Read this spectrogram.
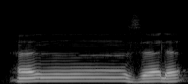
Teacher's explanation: ونعطي الزاي حقه فنعطيه جميع الصفات الواردة فيه وخاصة صفة الجهر، ولكن نحذر كل الحذر من تشديده ، نحذر كل الحذر من أن نقول مثلا أنزل هذا خطأ،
